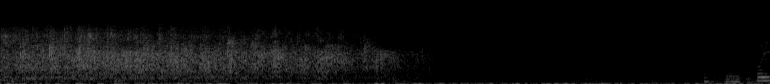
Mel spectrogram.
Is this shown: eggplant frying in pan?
no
